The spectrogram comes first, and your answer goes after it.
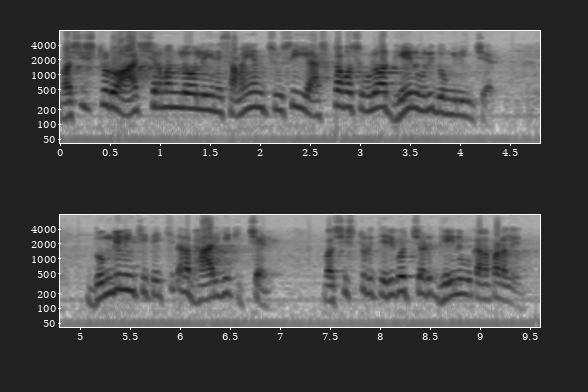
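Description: A man delivering a religious story discourse in a high, bright voice. He retells the epic in an animated, dramatic way and slips into the characters' speech as he goes. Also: fairly quick, slight background noise. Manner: animated, acts out the quoted speech.

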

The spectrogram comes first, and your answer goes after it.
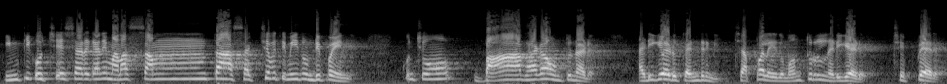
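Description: A man giving a religious discourse who retells an epic story in an animated way and acts out the characters' speech. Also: high voice, moderate pace.

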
